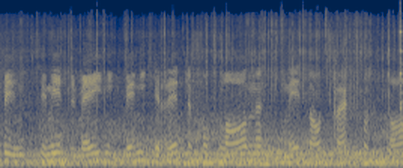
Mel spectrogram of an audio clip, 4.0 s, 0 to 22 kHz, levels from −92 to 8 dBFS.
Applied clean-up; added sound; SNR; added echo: none; Fire; -2 dB; none.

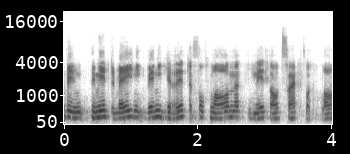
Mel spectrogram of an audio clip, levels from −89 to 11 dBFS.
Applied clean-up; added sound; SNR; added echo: neural mask model DeepFilterNet 3.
